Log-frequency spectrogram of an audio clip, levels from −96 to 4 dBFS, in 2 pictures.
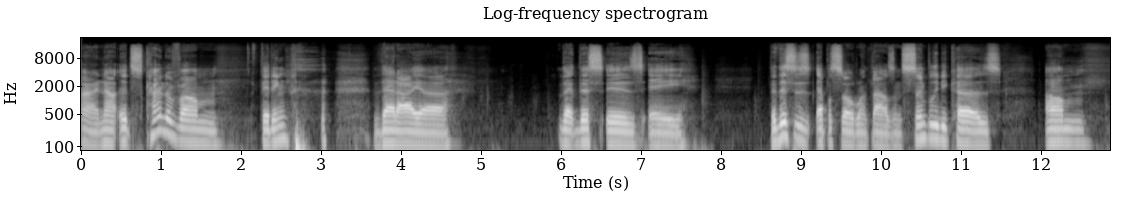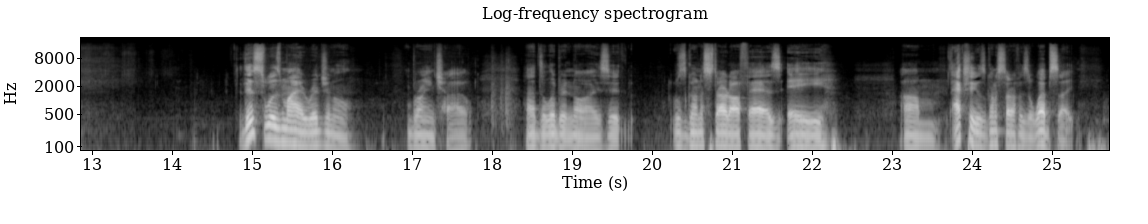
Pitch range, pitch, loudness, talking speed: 90-120 Hz, 100 Hz, -19 LUFS, 120 wpm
